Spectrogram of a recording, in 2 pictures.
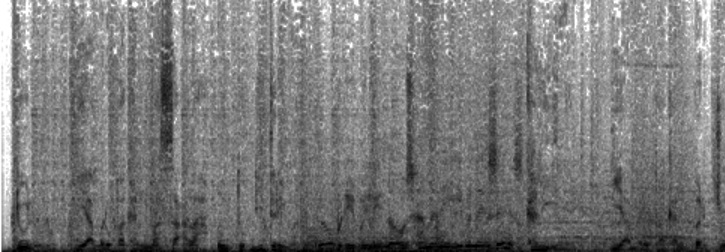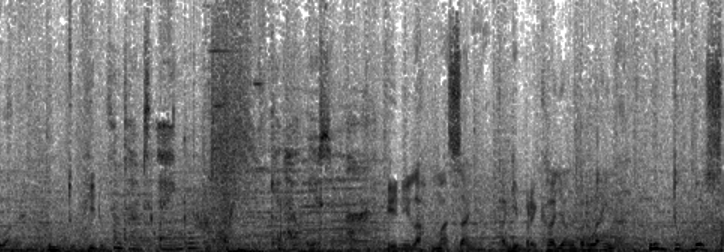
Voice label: Malay, Malay Male

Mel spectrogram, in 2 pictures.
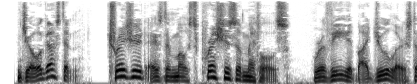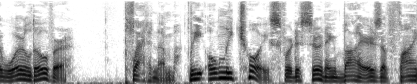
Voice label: Asian English, English Singaporean Male

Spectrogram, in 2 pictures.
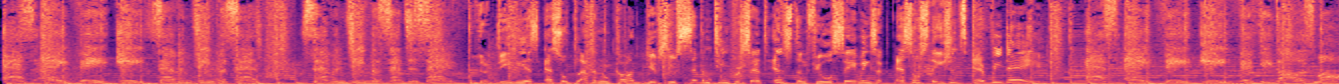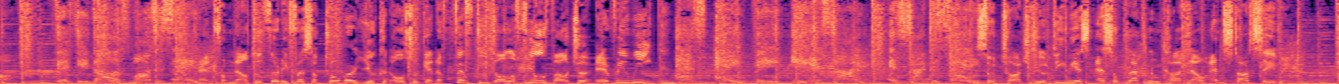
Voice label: Asian English, English Singaporean Male; DBS Esso

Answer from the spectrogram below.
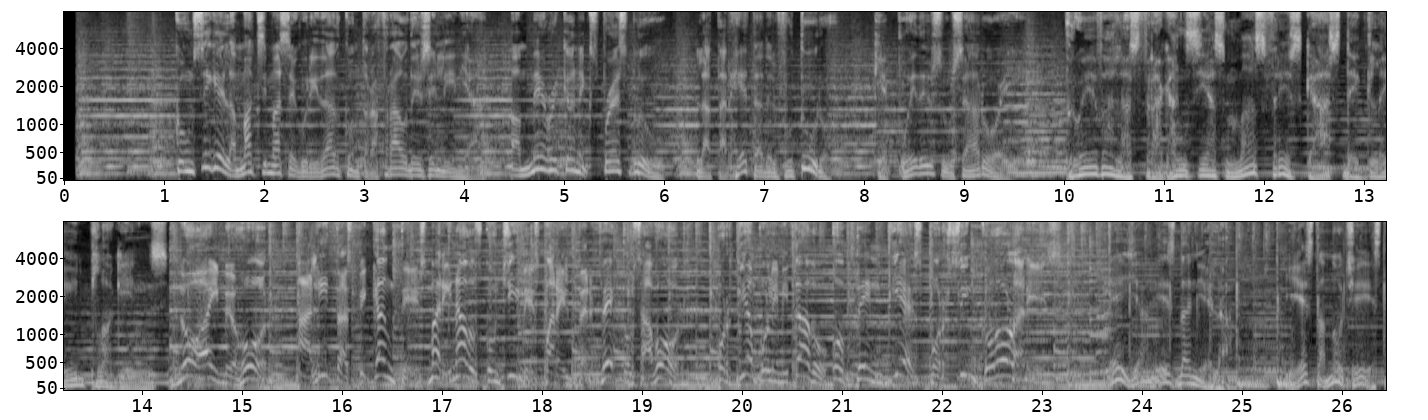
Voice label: Latin Spanish, Spanish Latin Male

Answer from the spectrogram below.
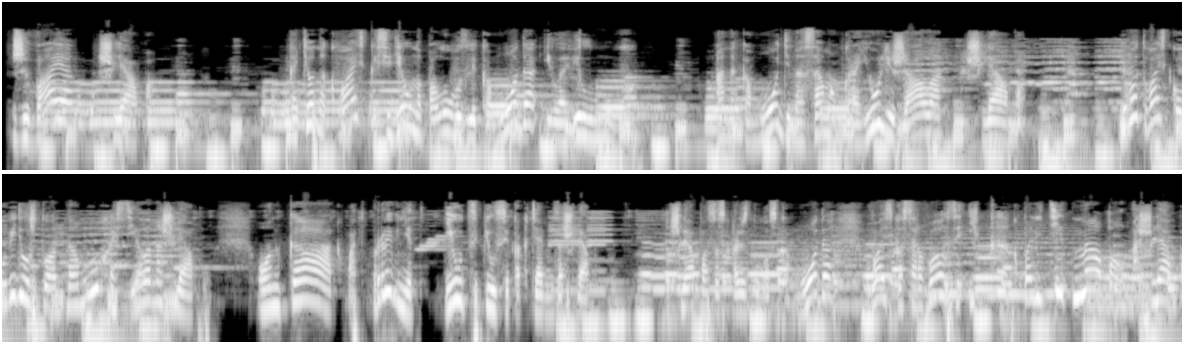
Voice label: Russian Story, Russian Female

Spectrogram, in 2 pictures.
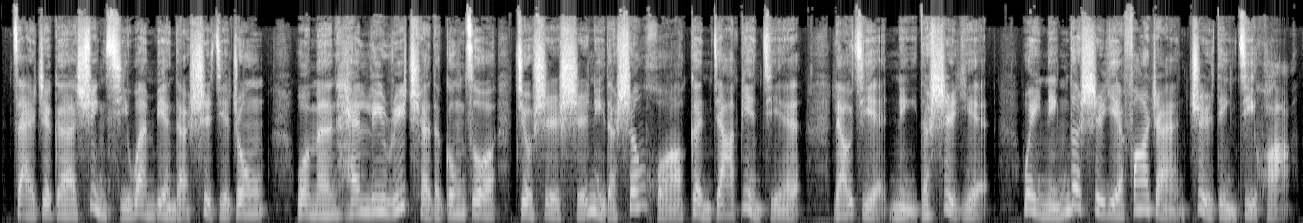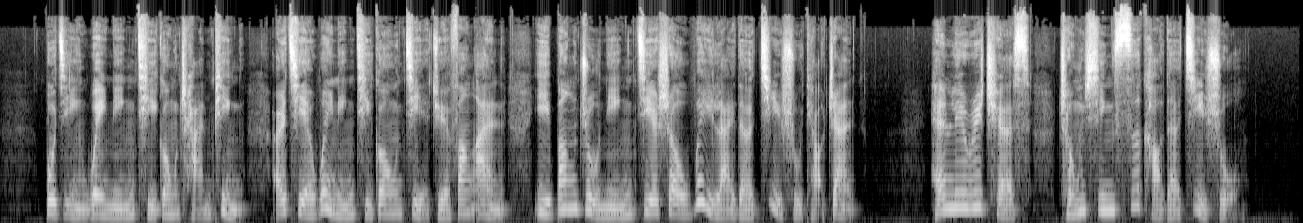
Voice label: Corporate China, Mandarin, Female

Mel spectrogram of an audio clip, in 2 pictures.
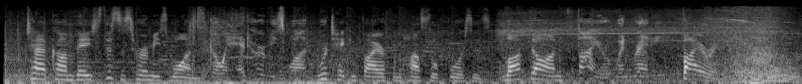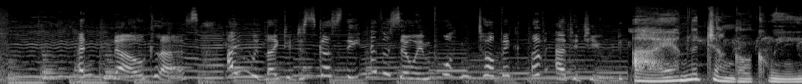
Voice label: US English Animation Video Games Anime, Female

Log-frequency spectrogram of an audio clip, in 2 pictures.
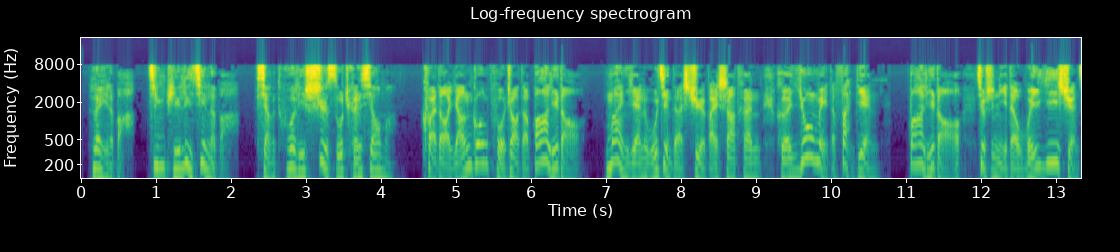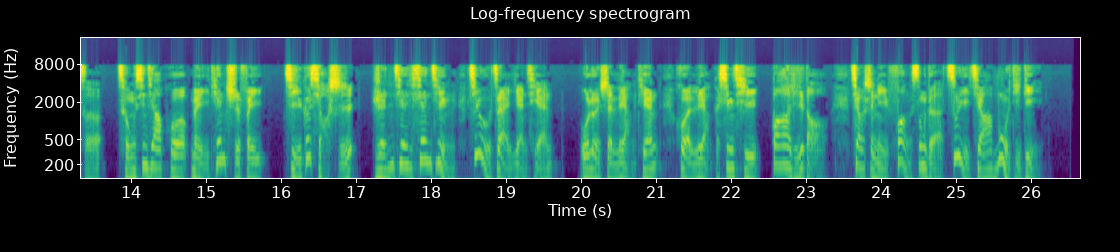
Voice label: Mandarin, Mandarin China Male

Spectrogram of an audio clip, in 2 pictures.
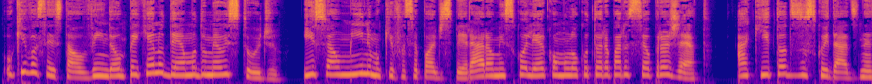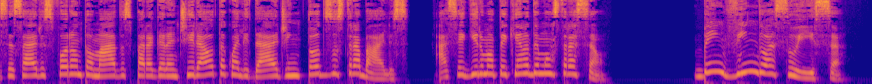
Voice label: Brazilian Portuguese Female

